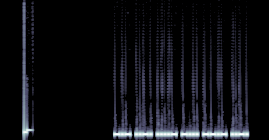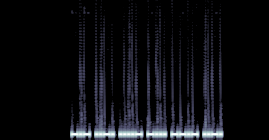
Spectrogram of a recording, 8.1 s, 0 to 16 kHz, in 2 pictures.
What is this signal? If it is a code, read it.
Morse code, heard as a keyed tone, about 36 wpm, 700 Hz. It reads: KF4BQF KF4BQF
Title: Speed Racing - USA 2x3 Call Signs 30wpm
